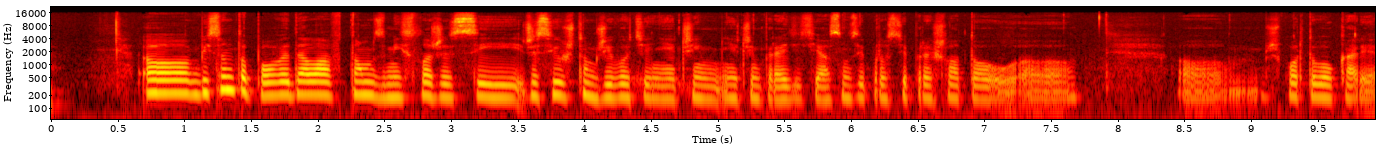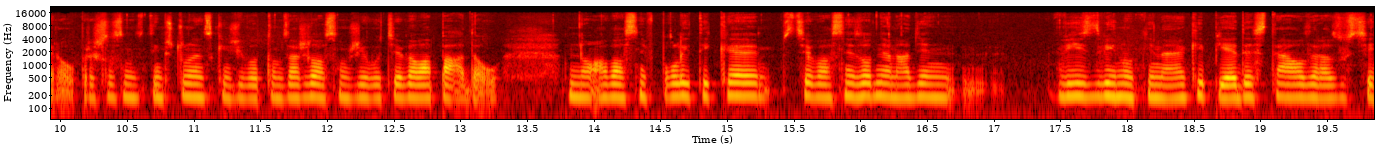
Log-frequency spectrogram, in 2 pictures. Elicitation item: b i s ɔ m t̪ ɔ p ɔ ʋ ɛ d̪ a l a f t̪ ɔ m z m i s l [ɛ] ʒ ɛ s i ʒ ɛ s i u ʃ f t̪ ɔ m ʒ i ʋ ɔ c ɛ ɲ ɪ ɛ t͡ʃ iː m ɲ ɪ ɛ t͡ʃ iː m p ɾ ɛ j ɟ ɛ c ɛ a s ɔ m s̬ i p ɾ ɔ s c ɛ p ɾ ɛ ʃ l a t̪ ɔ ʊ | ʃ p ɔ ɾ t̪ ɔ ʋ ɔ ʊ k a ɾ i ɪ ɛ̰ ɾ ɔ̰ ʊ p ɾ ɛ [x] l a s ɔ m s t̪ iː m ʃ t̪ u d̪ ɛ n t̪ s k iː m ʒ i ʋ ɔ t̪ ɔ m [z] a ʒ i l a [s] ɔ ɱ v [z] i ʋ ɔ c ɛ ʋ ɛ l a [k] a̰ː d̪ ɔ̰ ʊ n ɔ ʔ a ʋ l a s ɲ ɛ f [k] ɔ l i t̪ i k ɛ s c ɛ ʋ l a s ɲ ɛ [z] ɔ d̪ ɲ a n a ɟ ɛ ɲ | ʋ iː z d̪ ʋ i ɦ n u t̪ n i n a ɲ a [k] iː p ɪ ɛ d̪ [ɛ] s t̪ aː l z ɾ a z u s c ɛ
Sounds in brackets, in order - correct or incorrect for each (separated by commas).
correct, incorrect, correct, correct, incorrect, incorrect, incorrect, correct, correct, correct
